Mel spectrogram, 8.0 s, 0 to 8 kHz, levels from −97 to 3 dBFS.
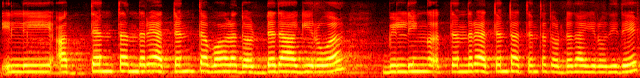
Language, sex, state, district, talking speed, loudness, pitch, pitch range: Kannada, female, Karnataka, Bidar, 75 wpm, -14 LUFS, 250 Hz, 240-260 Hz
